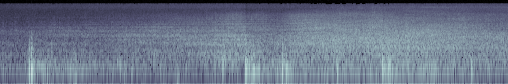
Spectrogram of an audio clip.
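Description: Distant fireworks: aerial shells bursting with dull booms, the loudest about half a second in and several more after about five seconds, over a wash of crackle and hiss that builds from about five seconds in.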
